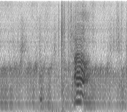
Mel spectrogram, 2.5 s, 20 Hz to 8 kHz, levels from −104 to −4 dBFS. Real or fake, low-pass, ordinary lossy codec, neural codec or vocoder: fake; none; none; codec, 16 kHz, 0.5 kbps, FreqCodec, smaller model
